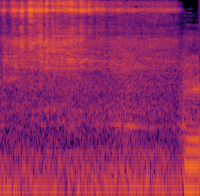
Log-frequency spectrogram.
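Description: Car engine and tyre road noise heard from inside the cabin while driving, a steady low rumble.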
